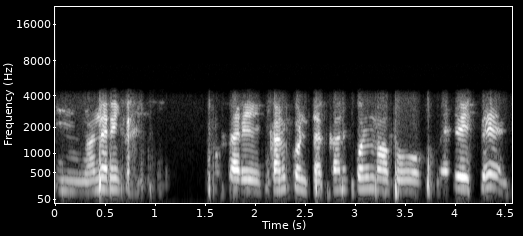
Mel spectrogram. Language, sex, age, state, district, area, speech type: Telugu, male, 18-30, Telangana, Khammam, urban, conversation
